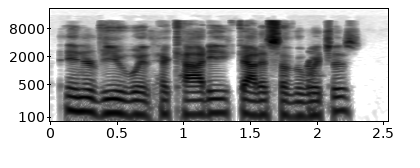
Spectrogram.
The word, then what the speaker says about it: Hecate: Interview with Hecate, goddess of the witches. Akate, Hecate, yeah. called lots of different things. That's the current Greek pronunciation, I think.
